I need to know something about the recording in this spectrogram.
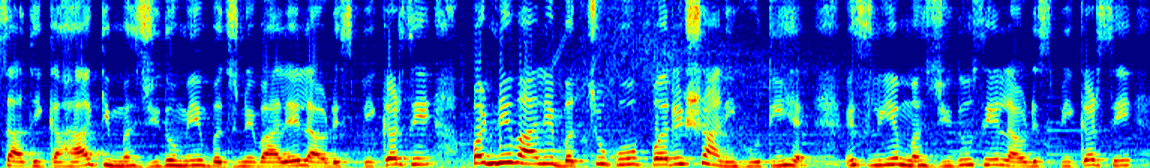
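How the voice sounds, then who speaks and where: A woman delivers a scripted news report in a fairly high voice. She reads as a reporter narrating a voice-over, with light music playing underneath. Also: animated, normal speed, hardly any pauses, mellow. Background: background music.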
